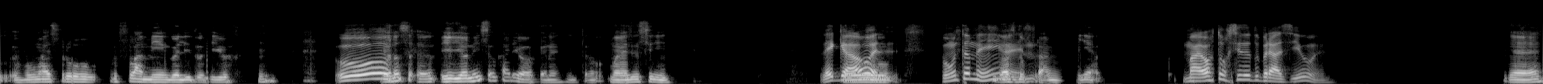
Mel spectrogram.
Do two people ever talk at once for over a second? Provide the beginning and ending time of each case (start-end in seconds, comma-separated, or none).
none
